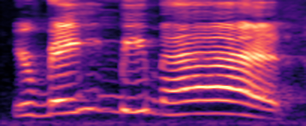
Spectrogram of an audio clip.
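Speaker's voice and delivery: high, loud whiny complaint; frustrated outburst. Real, not acted. Gamer yelling at the game choice, frustrated and whiny. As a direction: complain loudly at the screen.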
